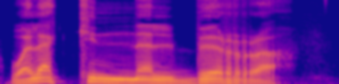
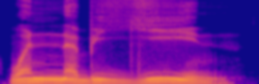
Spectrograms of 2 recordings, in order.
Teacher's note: You hear that extended nasal sound? That's our old friend, the ghunnah.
